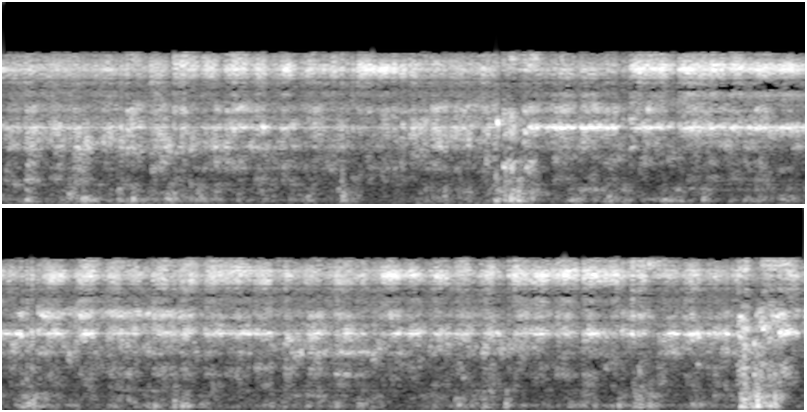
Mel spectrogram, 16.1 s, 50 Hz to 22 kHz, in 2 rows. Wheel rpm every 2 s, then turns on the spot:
240, 230, 230, 240, 230, 230, 230, 240.
none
